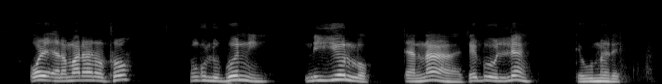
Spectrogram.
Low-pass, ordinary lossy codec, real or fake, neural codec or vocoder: 7.2 kHz; none; fake; codec, 16 kHz, 2 kbps, X-Codec, HuBERT features, trained on general audio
